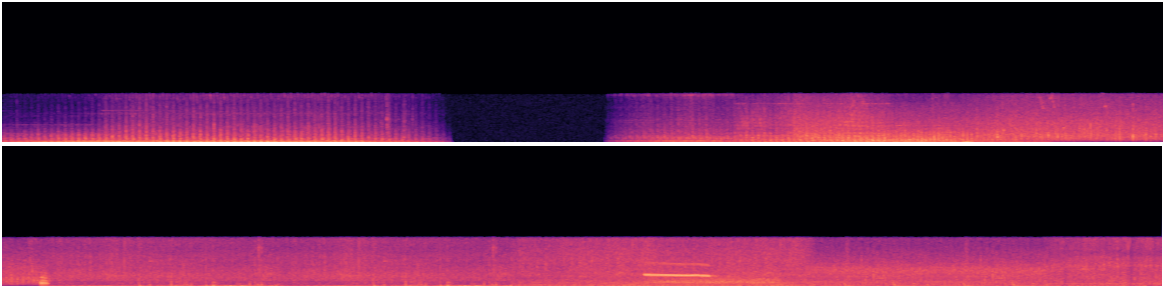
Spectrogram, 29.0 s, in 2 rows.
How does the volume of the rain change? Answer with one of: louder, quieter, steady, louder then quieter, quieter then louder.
steady.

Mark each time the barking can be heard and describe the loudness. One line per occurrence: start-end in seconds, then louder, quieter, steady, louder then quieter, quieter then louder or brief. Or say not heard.
not heard.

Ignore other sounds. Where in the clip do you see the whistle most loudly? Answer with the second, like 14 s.
23 s.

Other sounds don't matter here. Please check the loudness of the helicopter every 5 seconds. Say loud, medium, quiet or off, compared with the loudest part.
loud, medium, loud, off, off, off.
